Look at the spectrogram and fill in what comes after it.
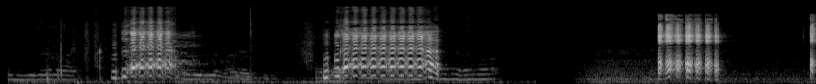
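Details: Goat bleating: three wavering, nasal bleats, the middle one long and quavering, separated by quiet pauses, with faint background noise.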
